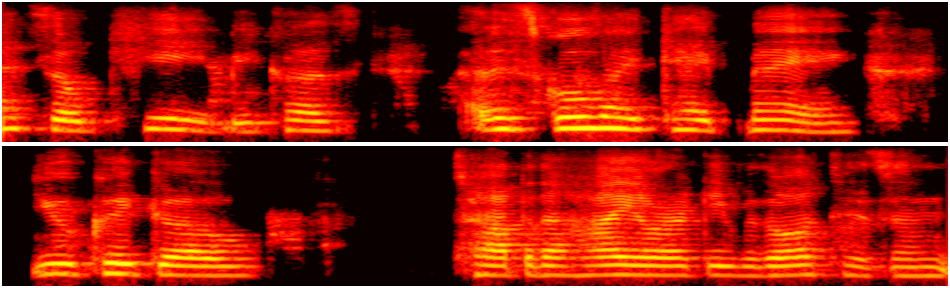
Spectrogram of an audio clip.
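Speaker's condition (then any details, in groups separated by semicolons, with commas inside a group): Cerebral palsy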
